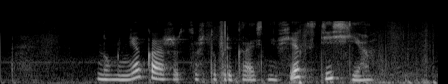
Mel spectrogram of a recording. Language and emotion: Russian, positive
